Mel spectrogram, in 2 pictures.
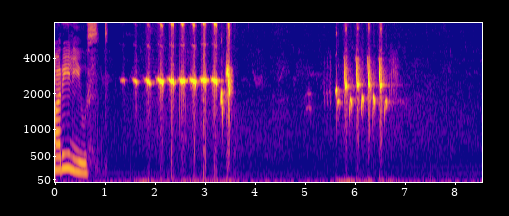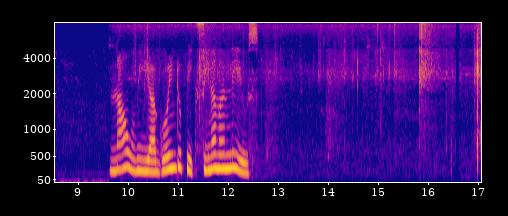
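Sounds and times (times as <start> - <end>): bird calling repeated high notes: 1.3 - 3.6, 5.0 - 7.1.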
